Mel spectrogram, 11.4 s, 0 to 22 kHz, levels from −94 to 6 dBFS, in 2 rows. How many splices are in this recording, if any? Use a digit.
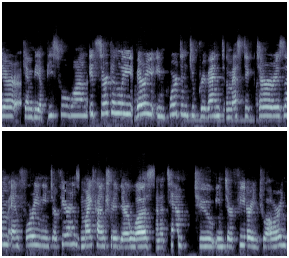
2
